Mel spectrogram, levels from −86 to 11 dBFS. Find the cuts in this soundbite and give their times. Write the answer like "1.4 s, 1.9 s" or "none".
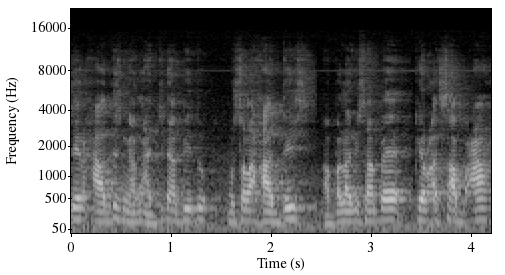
2.4 s, 3.4 s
